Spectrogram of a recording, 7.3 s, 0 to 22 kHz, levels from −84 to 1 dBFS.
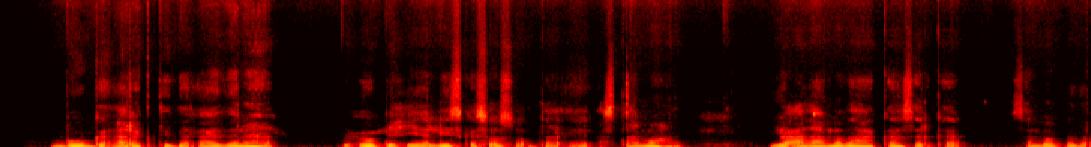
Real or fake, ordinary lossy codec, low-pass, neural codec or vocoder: fake; none; none; vocoder, 44.1 kHz, 128 mel bands, Pupu-Vocoder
